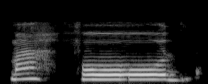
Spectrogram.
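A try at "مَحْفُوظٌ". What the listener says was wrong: haknya juga dialirkan juga. Kan sudah belajar hak kan? Sudah belajar hak. Nah, haknya dialirkan juga ya. Berhentinya sampai ketemu dengan fu, baru berhenti dia.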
